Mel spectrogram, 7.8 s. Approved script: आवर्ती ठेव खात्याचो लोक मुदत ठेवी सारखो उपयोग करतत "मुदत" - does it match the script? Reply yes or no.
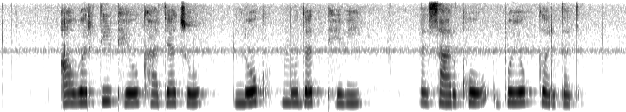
yes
